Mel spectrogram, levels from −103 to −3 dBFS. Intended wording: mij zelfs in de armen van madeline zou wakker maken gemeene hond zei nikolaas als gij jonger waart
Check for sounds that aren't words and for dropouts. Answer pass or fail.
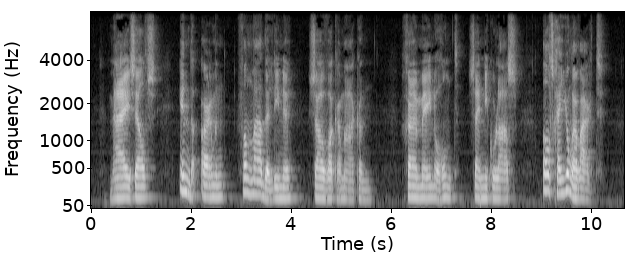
pass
